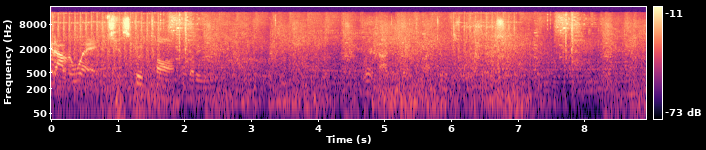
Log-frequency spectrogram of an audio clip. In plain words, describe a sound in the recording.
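Gunfire and blasts pop sharply in a game.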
